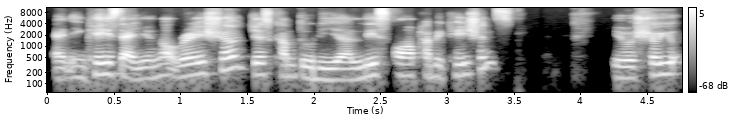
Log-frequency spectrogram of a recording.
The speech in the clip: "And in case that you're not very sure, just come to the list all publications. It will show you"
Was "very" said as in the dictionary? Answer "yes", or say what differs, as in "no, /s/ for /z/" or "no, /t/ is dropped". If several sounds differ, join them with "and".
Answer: no, /l/ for /ɹ/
